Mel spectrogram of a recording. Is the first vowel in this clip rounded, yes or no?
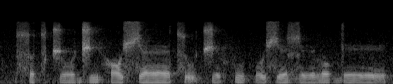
yes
